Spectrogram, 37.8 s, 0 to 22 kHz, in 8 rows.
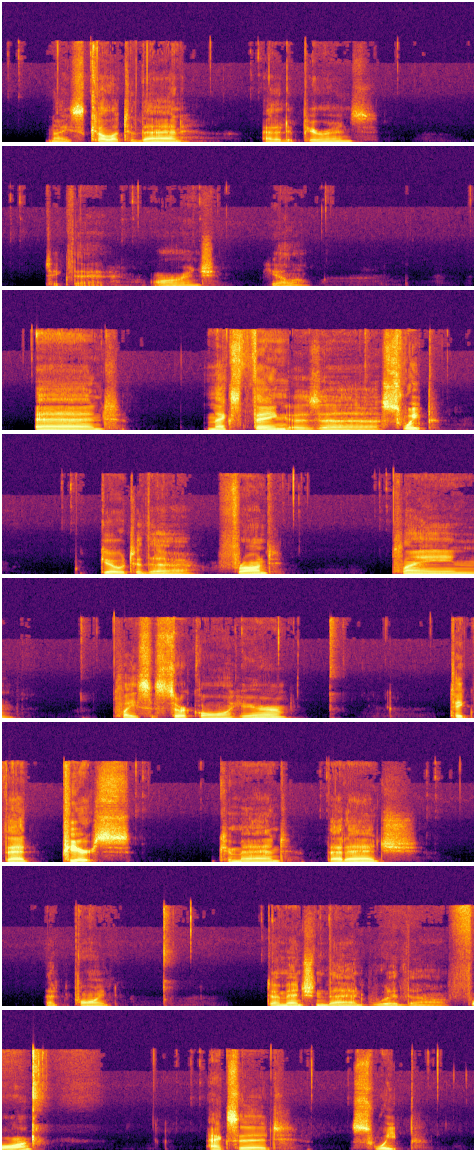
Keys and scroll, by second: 17.2 s, 19.6 c, 22.1 Escape, 29.5 Escape, 29.9 d, 32.7 4, 33.3 Return.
